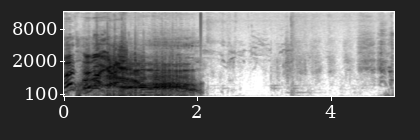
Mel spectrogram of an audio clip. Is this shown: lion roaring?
yes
